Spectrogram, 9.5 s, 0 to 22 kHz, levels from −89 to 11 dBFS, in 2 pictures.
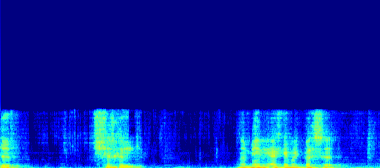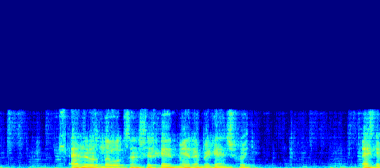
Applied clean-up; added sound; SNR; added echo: neural separator model SepFormer DNS4.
